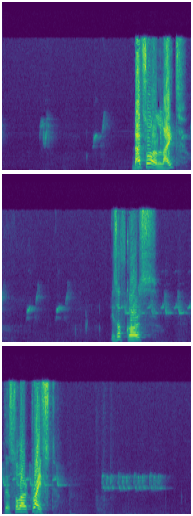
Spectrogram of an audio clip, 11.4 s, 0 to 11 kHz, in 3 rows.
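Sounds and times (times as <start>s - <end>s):
faint hiss: 0.0s - 11.3s
bird trilling chirp: 0.7s - 1.1s, 1.8s - 2.2s, 3.7s - 5.3s, 6.0s - 11.0s
speech: 2.6s - 3.7s, 6.0s - 6.9s, 7.6s - 8.7s.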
